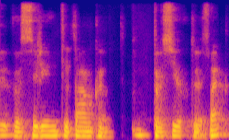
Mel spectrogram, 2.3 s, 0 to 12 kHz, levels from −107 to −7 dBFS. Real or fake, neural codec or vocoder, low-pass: fake; codec, 44.1 kHz, 2.6 kbps, SNAC; 10.8 kHz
